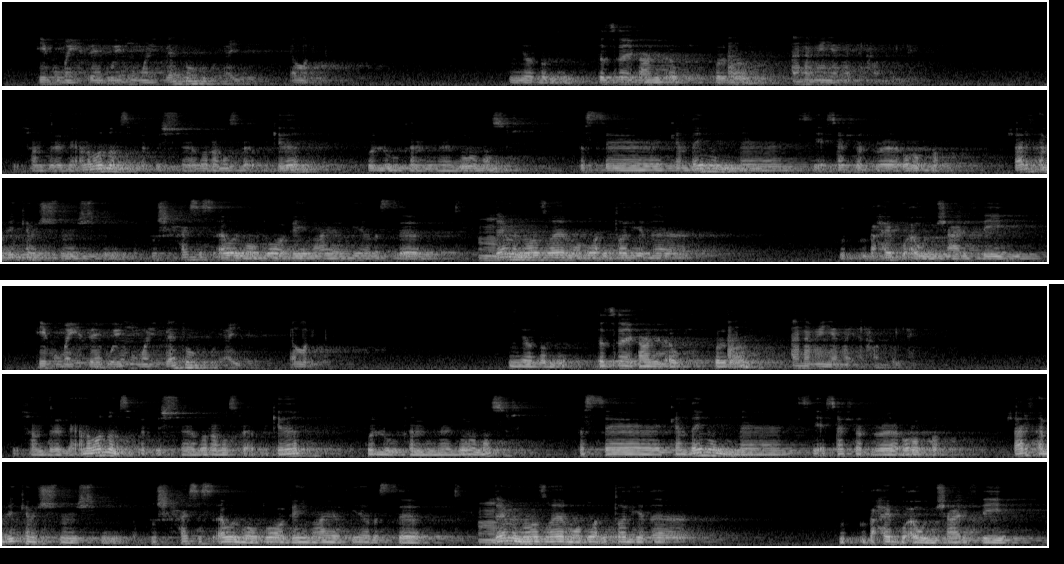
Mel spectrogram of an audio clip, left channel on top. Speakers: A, on the right; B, on the right.
A: إيه مميزات وإيه مميزاته وعيوب يلا بينا
B: يلا بينا انت ازيك عامل ايه الاول كله تمام
A: أنا أنا مية مية الحمد لله
B: الحمد لله انا برضه ما سافرتش بره مصر قبل كده كله كان جوه مصر بس آه، كان دايما آه، نفسي اسافر آه، اوروبا مش عارف امريكا مش مش مش حاسس قوي الموضوع جاي معايا فيها بس آه،
A: مم.
B: دايما وانا صغير موضوع ايطاليا ده بحبه قوي مش عارف ليه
